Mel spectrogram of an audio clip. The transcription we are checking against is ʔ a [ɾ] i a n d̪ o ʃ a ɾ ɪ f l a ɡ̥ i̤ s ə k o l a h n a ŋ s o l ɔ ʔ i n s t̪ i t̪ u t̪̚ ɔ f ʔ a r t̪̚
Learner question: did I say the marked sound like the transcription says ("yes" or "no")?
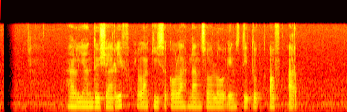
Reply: no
